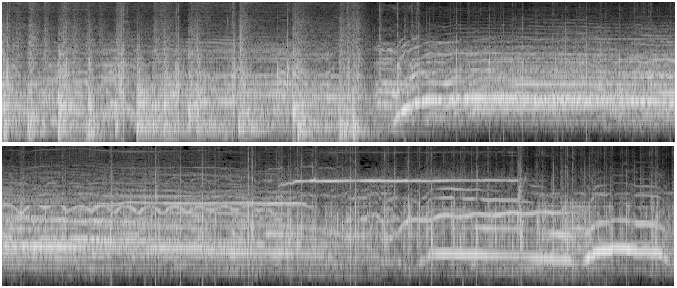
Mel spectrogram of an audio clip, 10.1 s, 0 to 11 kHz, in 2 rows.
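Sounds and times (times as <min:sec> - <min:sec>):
crowd cheering and screaming: 0:00.8 - 0:10.0.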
